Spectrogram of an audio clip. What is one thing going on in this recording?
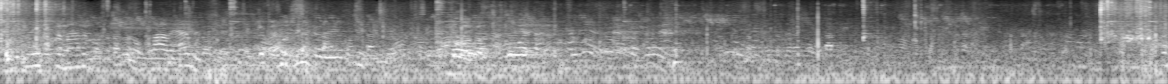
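Several adults chatter and call out nearby, outdoors.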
